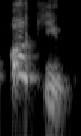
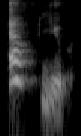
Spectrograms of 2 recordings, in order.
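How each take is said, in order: First: The full Fuck you, much higher and softer; retelling the councilwoman's Fuck you, high; uncensored quote. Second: Said in the usual way. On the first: Retold or imitated. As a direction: give the real Fuck you, mock indignant. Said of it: "That's what she said". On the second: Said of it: "No, she didn't say "F you".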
